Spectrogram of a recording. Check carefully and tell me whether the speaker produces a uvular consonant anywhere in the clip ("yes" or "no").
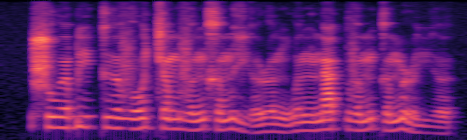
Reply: no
